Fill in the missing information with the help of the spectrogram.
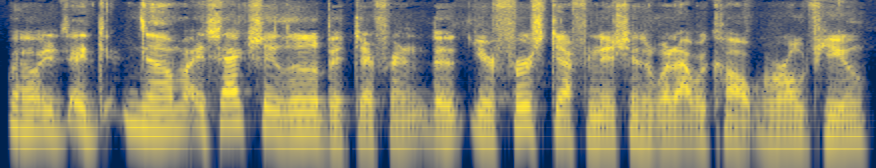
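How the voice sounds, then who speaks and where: A man's voice: mid-range voice, brisk, dark tone, no room sound. A man hosting a podcast interview, talking in a friendly, rambling way and often restarting his sentences. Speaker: podcast host.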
